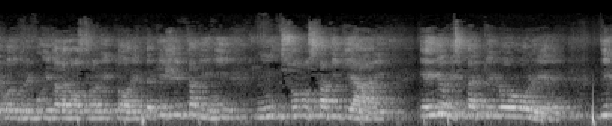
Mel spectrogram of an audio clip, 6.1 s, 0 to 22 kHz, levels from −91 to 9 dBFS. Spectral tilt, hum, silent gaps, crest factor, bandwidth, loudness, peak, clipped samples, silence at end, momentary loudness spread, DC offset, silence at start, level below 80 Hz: -4.5 dB/octave; none; none; 16 dB; 13.5 kHz; -23 LUFS; -6 dBFS; under 0.1%; 0 s; 9 LU; under 0.1%; 0 s; -56 dBFS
